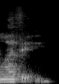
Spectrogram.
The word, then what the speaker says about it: Levy: Y'all are saying levy. Okay, Dan Levy. Okay, I'll say it right. Dan Levy. Levy. Like a levy, like to hold the water back.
